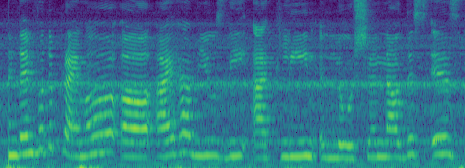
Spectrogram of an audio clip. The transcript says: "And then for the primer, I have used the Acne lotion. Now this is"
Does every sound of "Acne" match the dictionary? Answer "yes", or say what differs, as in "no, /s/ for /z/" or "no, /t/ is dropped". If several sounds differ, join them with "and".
no, /l/ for /n/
